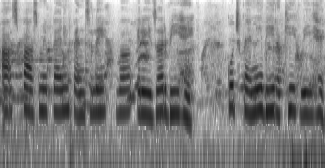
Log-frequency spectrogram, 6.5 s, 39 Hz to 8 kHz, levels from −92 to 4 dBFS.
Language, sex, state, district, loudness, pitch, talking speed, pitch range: Hindi, female, Madhya Pradesh, Dhar, -16 LUFS, 230 Hz, 130 wpm, 220-240 Hz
